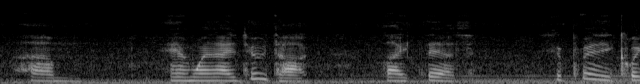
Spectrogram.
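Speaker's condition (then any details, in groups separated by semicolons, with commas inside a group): ALS; talking increasingly difficult, breathing trouble worse when full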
